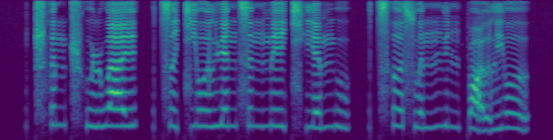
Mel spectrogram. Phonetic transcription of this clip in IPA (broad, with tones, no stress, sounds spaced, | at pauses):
ʈ͡ʂʰ ə˥ n ʈ͡ʂʰ u˨ ɻ w a˥ ɪ̯ | t͡s ɤ˥˩ t͡ɕ j o˥ ʊ̯ l ɥ ɛ˥ n s ə˥ n m e˥ ɪ̯ t͡ɕʰ j ɛ˧˥ m u˥˩ | t͡sʰ ɤ˥˩ s w ə˧˥ n n̪ y˥˩ n p ɑ̰˨˩ ʊ̯ l j o˥˩ ʊ̯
